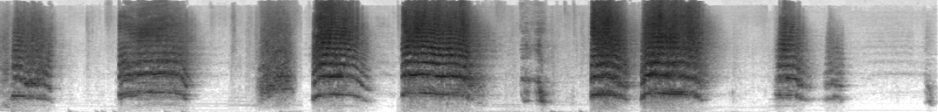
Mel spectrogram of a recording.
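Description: An elephant trumpeting: a series of about ten short, loud calls, each up to about a second long, separated by brief pauses.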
